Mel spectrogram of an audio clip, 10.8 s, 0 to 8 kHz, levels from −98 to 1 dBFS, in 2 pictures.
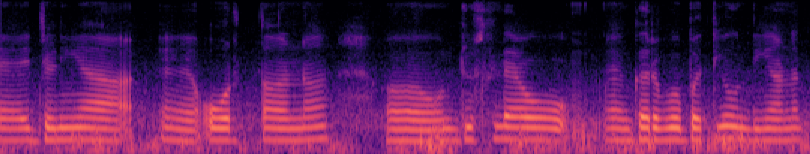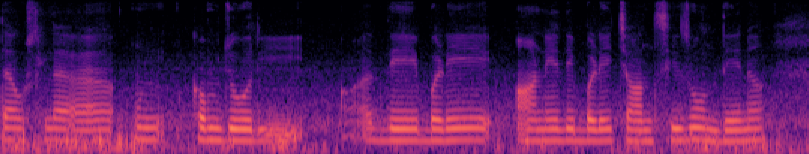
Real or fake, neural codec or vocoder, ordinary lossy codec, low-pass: real; none; none; none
